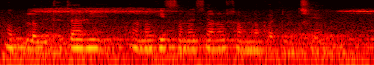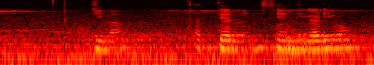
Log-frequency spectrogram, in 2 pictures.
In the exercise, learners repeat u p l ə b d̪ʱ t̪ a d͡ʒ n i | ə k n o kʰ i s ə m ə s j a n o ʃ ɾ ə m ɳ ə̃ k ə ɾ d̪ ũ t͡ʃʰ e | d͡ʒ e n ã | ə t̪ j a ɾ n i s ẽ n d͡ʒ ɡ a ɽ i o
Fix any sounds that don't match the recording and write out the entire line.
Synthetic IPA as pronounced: u p l ə b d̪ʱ t̪ a n i | ə n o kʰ i s ə m ə s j a n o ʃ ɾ ə m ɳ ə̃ k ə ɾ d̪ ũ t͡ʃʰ e | d͡ʒ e m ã | ə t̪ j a ɾ n i s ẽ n d͡ʒ ɡ a ɽ i o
